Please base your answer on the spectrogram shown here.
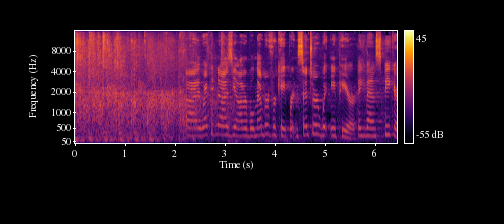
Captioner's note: applause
